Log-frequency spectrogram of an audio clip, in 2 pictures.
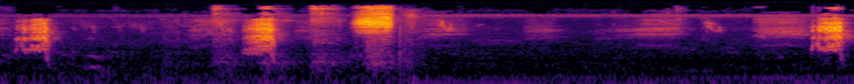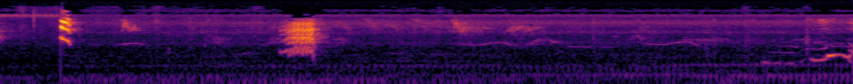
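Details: Ringneck parrot letting out loud harsh squawks, three close together early and more spaced later, followed by softer wavering whistled notes and a constant high electrical whine.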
